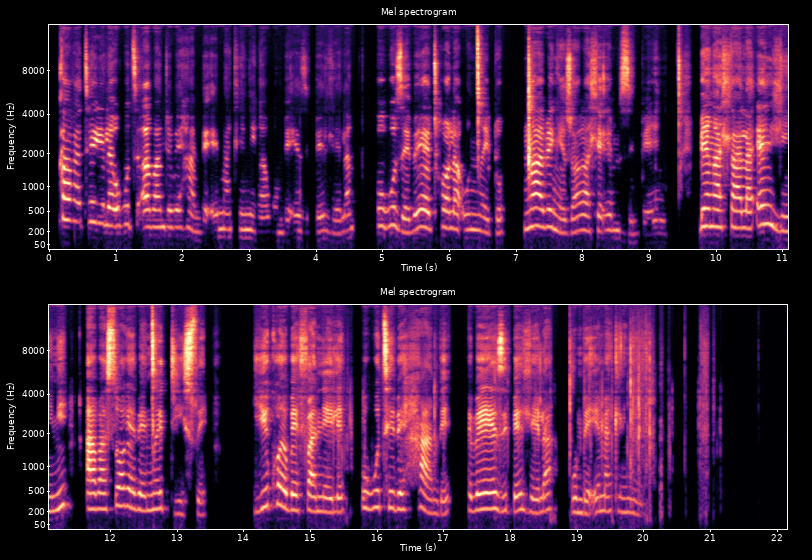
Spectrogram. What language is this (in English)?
North Ndebele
